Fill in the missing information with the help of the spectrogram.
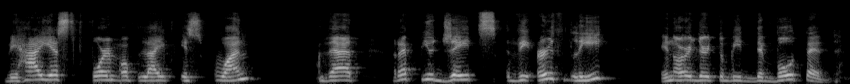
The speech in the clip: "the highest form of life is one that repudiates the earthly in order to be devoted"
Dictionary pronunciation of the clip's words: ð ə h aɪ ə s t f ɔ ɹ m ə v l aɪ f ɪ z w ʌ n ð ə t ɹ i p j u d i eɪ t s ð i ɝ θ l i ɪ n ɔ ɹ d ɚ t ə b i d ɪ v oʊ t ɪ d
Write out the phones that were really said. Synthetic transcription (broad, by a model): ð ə h aɪ ə s t f ɔ ɹ m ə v l aɪ f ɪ s w ʌ n ð ə t ɹ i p j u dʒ eɪ t s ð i ɝ θ l i ɪ n ɔ ɹ d ɚ t ə b i d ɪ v oʊ t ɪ d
